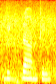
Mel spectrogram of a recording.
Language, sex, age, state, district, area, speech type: Telugu, female, 30-45, Andhra Pradesh, Guntur, rural, spontaneous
